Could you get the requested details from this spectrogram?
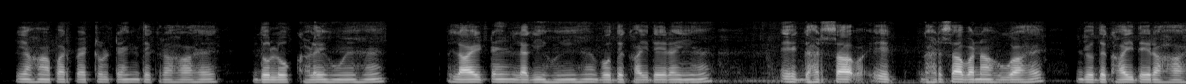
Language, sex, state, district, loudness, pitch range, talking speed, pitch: Hindi, male, Bihar, Darbhanga, -23 LUFS, 110-120 Hz, 175 wpm, 115 Hz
